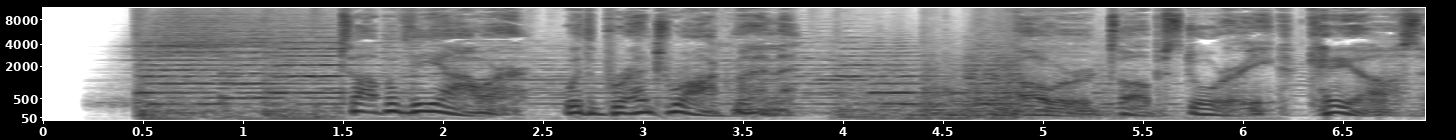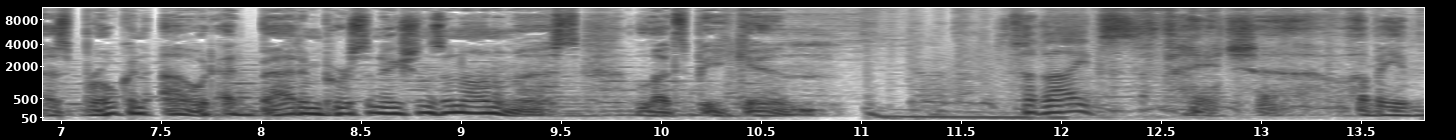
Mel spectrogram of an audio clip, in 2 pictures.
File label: various animation imitation voiceovers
